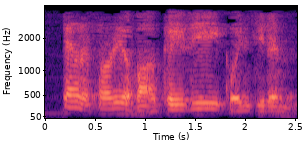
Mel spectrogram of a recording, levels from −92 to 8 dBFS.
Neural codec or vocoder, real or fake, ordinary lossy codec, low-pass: codec, 32 kHz, 1.9 kbps, SNAC; fake; MP3, 16 kbps; 3.6 kHz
